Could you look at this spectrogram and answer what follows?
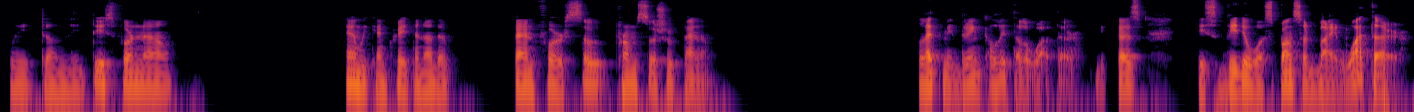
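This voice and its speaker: A man with a Romanian accent hosting a live coding stream, thinking aloud and correcting himself as he types. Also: lowish voice. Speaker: coding livestream host. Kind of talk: casual live coding narration.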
